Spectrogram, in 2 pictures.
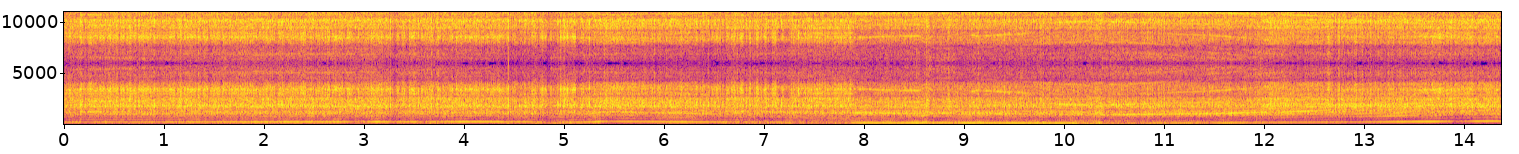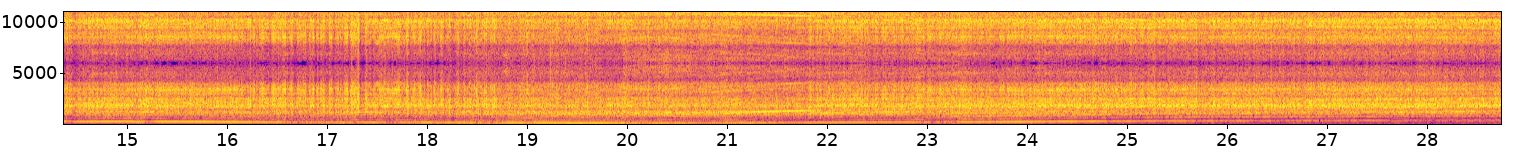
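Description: Sport motorcycle engine heard close to its carbon-fibre slip-on exhaust at track speed, loud and steady. Its pitch sinks and climbs slowly several times as engine speed changes, with a short sharp dip about five seconds in.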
